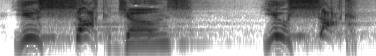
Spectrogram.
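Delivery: very slow, loud, drawn-out yell. Retelling yelling at himself alone in a parking lot: imitating own yell. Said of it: "I yell as loud as I can to myself".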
